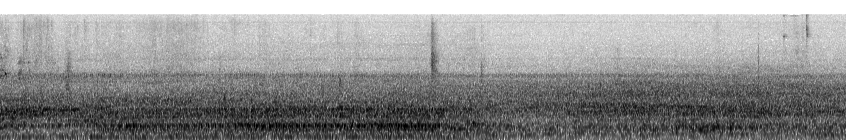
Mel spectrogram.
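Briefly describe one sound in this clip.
A tram rumbles and rattles along its rails.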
